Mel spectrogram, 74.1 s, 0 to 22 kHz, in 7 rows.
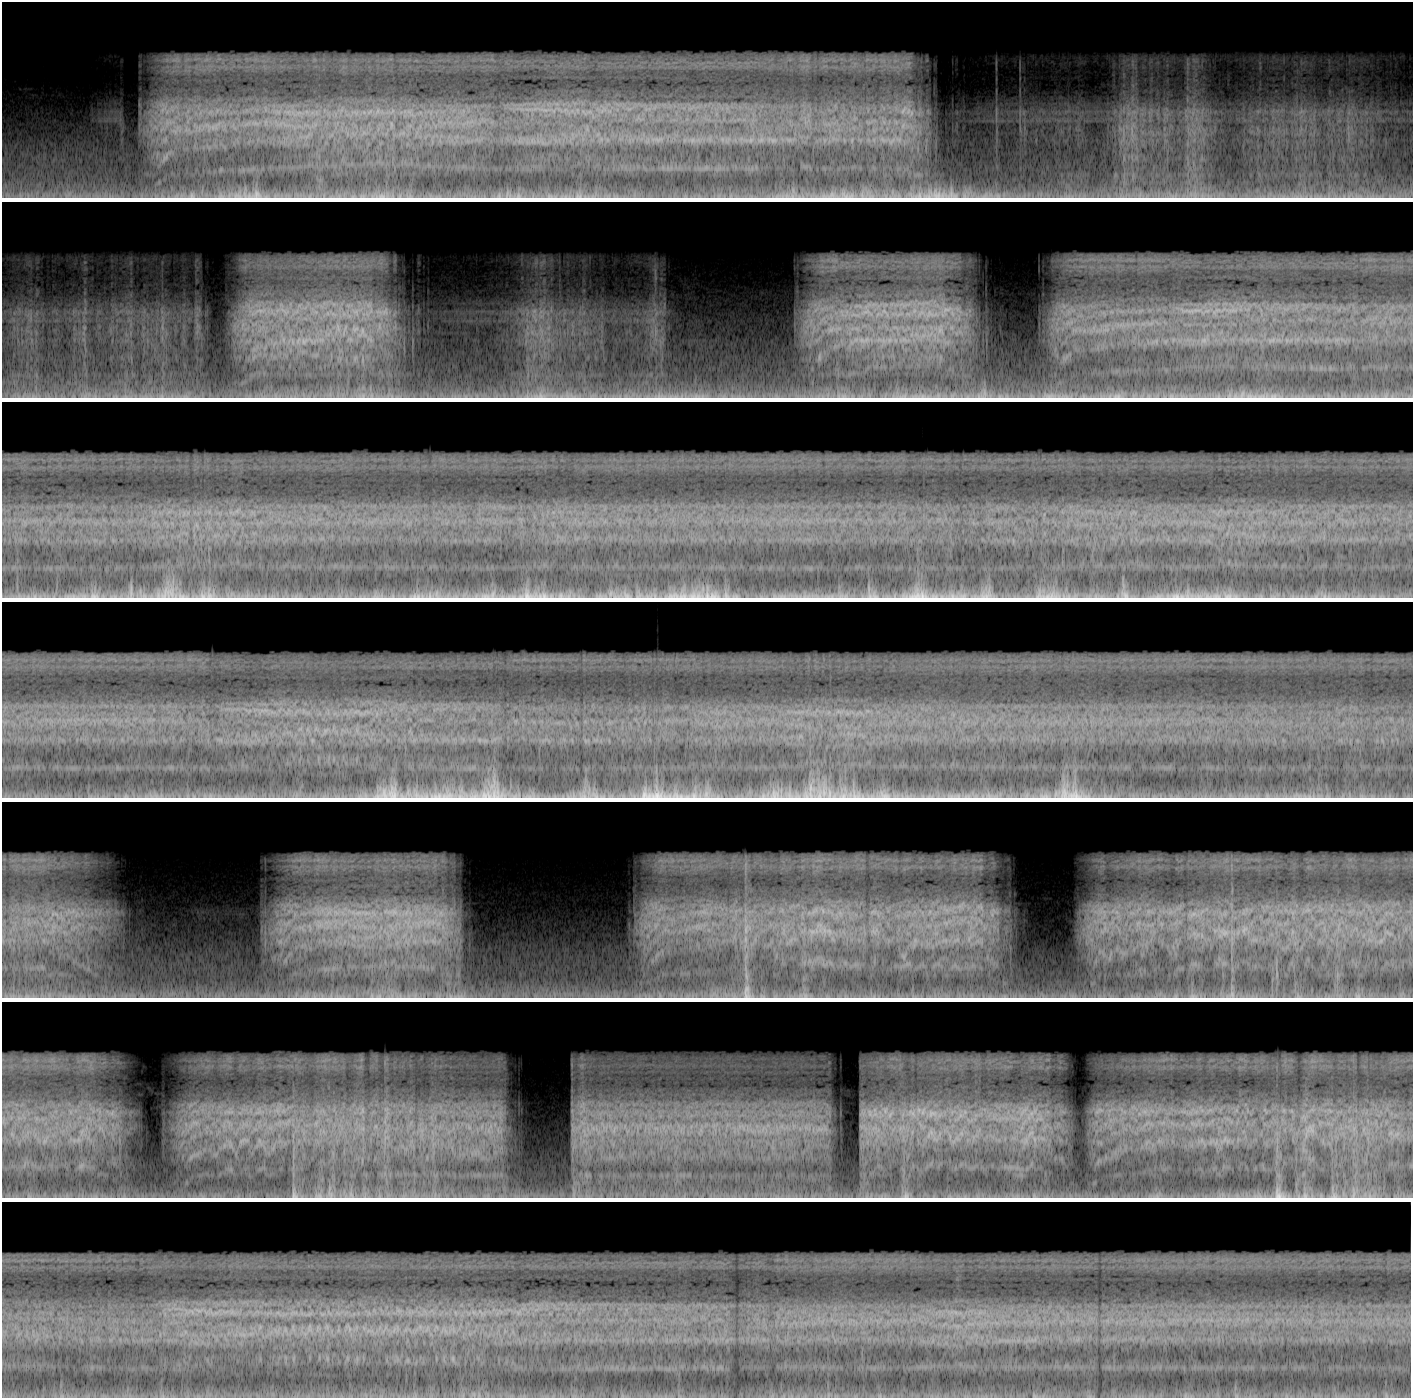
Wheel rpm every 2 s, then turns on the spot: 30, 160, 160, 70, 20, 20, 70, 10, 80, 110, 160, 160, 160, 160, 160, 160, 160, 160, 160, 160, 160, 60, 90, 60, 140, 120, 140, 110, 60, 70, 120, 160, 170, 160, 160, 160, 160.
6-16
